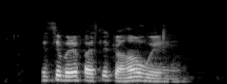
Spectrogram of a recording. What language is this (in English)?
Urdu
